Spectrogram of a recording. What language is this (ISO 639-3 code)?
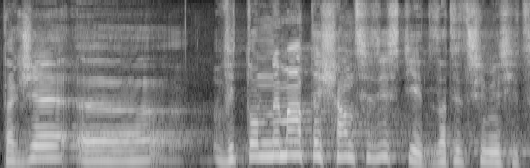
ces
